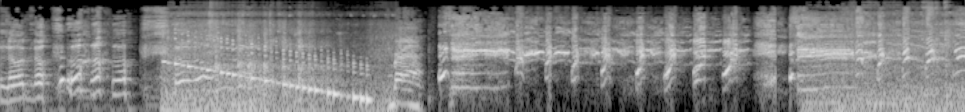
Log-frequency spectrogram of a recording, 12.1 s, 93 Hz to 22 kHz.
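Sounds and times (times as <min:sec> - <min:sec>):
high-pitched rapid laugh: 0:05.5 - 0:12.0.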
